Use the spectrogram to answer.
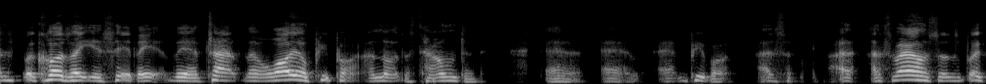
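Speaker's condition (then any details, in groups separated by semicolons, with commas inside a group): Cerebral palsy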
